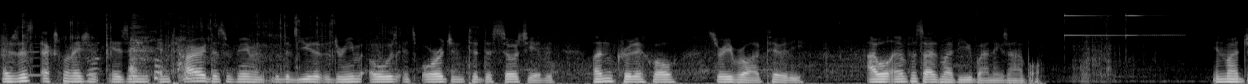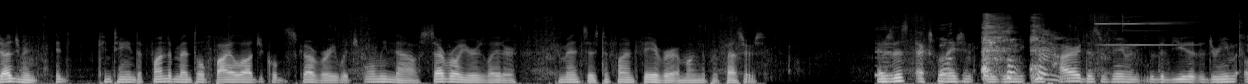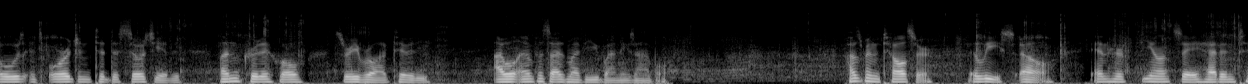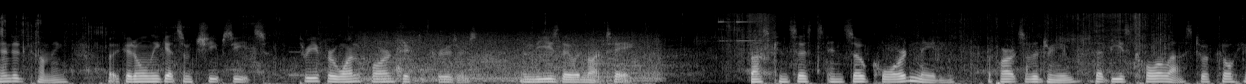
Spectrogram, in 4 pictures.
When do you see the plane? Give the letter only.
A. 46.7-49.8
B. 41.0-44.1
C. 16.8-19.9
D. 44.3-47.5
B.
